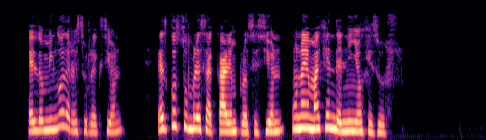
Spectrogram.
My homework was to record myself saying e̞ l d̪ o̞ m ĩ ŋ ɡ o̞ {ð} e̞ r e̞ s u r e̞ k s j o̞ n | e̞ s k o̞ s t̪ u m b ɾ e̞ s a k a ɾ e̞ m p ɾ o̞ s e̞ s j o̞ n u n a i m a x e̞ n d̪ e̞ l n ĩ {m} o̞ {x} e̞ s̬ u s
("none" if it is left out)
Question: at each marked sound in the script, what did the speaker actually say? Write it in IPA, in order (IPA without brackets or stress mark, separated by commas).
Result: ð, ɲ, x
